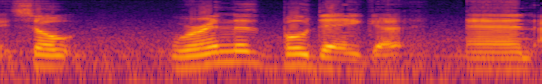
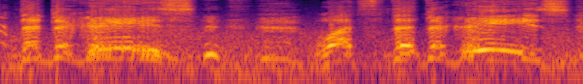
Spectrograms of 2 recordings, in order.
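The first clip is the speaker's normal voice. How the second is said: put-on higher, drawn-out Turkish-accented insistence; imitated Turkish accent; 6 semitones higher, slower than usual. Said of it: "he had a little accent".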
